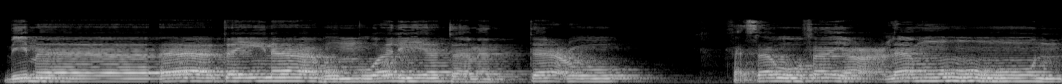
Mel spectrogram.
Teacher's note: ഐൻ തൊണ്ടയുടെ മധ്യത്തിൽ നിന്ന് വ്യക്തമാക്കി ഉച്ചരിക്കുക. ലിയതമത്തഉ യഅലമൂൻ തുടങ്ങിയ പദങ്ങളിലൊക്കെ ഐൻ ആവർത്തിച്ചു വരുന്നു.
